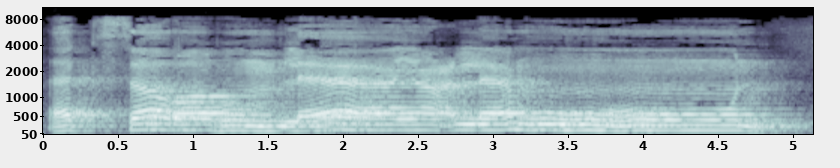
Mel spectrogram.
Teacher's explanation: സാകിനത്തായ മീമും ശേഷം ലാമും അക്സറഹും ഹും എന്നതിലെ മീം അതിനെ മണിക്കാതെ വെളിവാക്കണം. ഇൽഹാർ ഷഫവിയാണ്.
